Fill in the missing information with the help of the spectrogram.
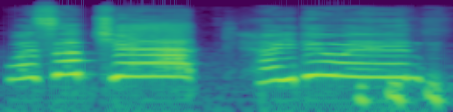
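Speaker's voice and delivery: put-on chirpy anime girl greeting chat; cute anime streamer. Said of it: "I could just try to do, like, a voice".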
